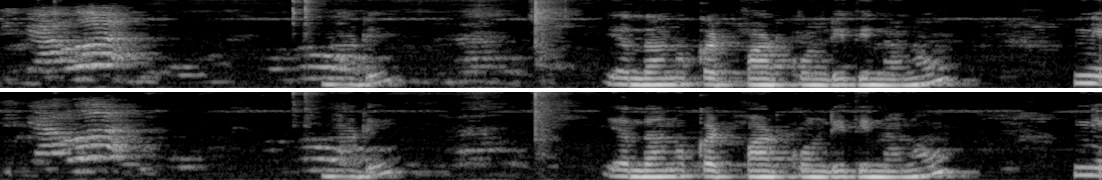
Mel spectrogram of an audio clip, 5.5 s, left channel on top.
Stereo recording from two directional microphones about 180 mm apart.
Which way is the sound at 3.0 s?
20° right (ahead or behind).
